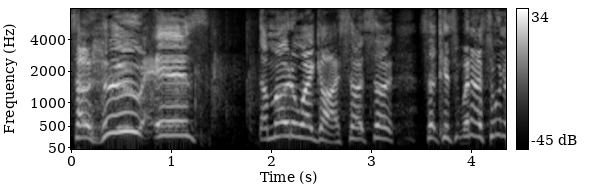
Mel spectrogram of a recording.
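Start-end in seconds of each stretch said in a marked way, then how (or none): 0.0-2.7 high, loud, drawn-out build-up; big introduction. Real, not acted. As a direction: stretch it out like a show host. Host builds up the guest's introduction.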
